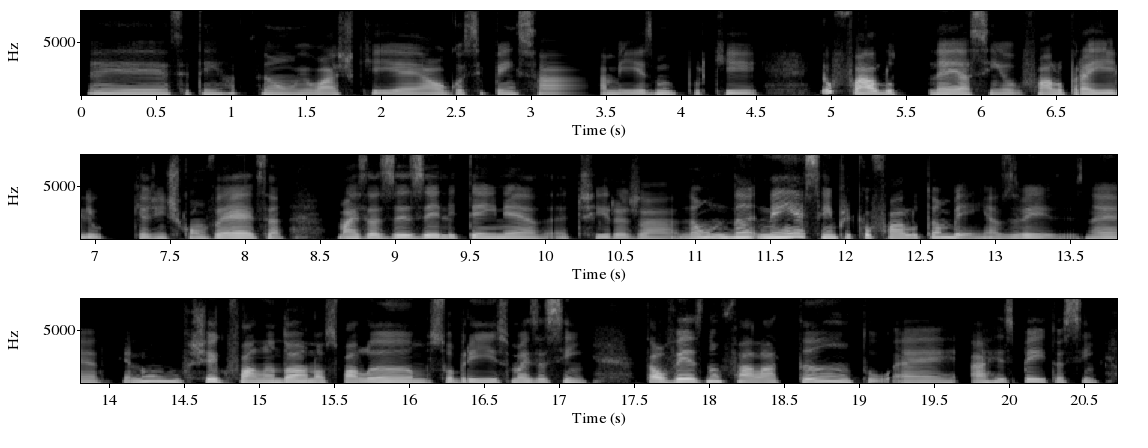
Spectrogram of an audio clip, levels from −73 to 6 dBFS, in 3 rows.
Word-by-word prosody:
É, 190 -4 -1
você 170 +2 -12
tem 175 -1 -4
razão, 170 -6 -4
eu 150 +1 -2
acho 160 +1 -3
que 160 -1 -5
é 155 -1 -2
algo 155 +2 -1
a - - -6
se 190 - -12
pensar 140 -3 -5
mesmo, 155 +4 -1
porque 150 -1 -5 0.4
eu 175 - +3
falo, 225 -4 +5 0.2
né, 180 +1 +3
assim, 155 -1 -3
eu 150 0 -4
falo 170 +2 0
para 155 -3 +1
ele, 145 -1 0
o 140 - -9
que 150 - -4
a - - -3
gente 145 0 -6
conversa, 155 +1 +2 0.3
mas 160 +1 0
às 165 -1 +2
vezes 180 +1 +3
ele 180 -1 +3
tem, 175 -1 +1
né, 170 -4 0 0.2
tira 160 -2 -5
já, 145 -2 -5
não 195 +7 +1
na 215 +2 +5
nem 225 +7 +7
é 300 - +2
sempre 200 -5 +1
que - - -4
eu - - +3
falo 195 0 0
também, 225 - -1
às 185 +3 -5
vezes, 170 -3 -3
né. 160 +1 -2
Porque 165 +5 -10
eu - - -4
não 225 0 +1
chego 185 -4 +2
falando: 160 -1 +3
"Oh, 200 +1 +6
nós 180 -1 -1
falamos 170 0 +2
sobre 175 0 -1
isso" 180 0 -1
mas, 195 +1 0
assim, 180 -5 -2 0.4
talvez, 200 +3 +5
não 215 0 +4
falar 195 -2 0
tanto, 205 -7 -1
eh, 170 -1 -4
a 175 +1 0
respeito, 185 0 -2
assim: 175 -2 -6
175 Hz, 195 wpm, -21 LUFS, 155-190 Hz, 0.4 s, nem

